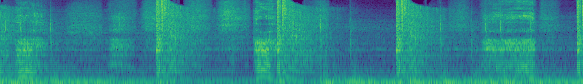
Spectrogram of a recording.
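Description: Pistol shots loaded with blanks are fired repeatedly: several sharp, heavy bangs burst out at irregular intervals over a dense, loud, continuous background.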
